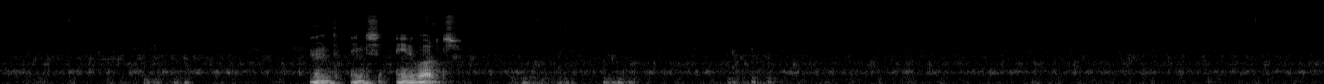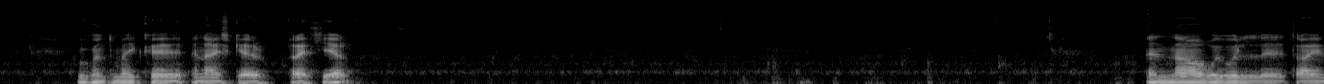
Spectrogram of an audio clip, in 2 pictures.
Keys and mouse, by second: 1.5 s, 5.3-7.3 drag, 6.1 g, 8.3-10.2 drag, 16.8 Tab, 21.3 ctrl+KP_3, 22.2 middle drag, 22.8 middle drag, 22.9 middle drag, 23.1-24.7 middle drag, 24.5 Tab.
